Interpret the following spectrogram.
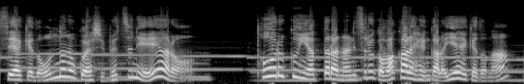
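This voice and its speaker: A woman's voice: fairly high pitch, very animated, fast talker, over music. A woman voicing a brusque, stingy middle-aged man who owns a lodge, speaking blunt Kansai dialect in a video game reading. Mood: gruff.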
